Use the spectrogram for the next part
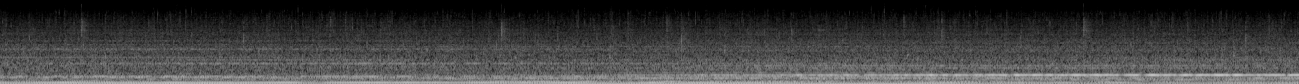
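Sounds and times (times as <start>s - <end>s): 
constant low drone: 0.0s - 12.9s
soft sustained musical tones: 0.0s - 12.9s
steady gentle rain patter: 0.0s - 12.9s.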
